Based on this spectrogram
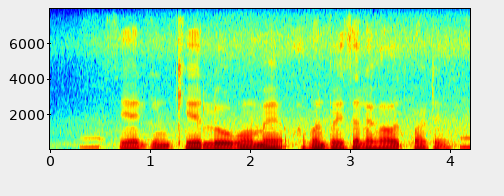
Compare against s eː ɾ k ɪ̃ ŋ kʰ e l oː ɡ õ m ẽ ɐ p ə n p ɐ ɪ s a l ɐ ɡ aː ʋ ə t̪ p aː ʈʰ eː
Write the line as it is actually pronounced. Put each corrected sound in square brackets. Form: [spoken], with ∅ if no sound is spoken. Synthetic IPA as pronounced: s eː ɾ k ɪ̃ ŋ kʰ e l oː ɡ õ m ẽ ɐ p ə n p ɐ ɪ s a l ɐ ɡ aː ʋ ə t̪ p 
